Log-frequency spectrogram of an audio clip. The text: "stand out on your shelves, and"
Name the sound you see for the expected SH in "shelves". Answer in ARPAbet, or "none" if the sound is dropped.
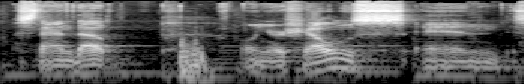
SH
